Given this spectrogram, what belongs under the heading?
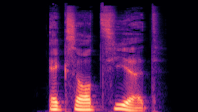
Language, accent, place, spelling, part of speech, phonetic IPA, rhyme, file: German, Germany, Berlin, exorziert, verb, [ɛksɔʁˈt͡siːɐ̯t], -iːɐ̯t, De-exorziert.ogg
- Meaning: 1. past participle of exorzieren 2. inflection of exorzieren: third-person singular present 3. inflection of exorzieren: second-person plural present 4. inflection of exorzieren: plural imperative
